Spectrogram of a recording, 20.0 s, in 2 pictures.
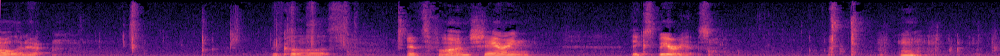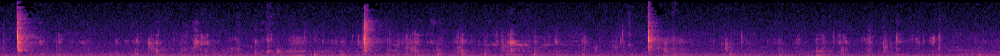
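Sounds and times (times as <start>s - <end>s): close-up chewing: 8.0s - 20.0s
wet mouth clicks and lip smacks: 8.2s - 8.6s, 10.2s - 10.4s.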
